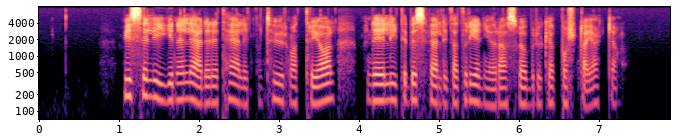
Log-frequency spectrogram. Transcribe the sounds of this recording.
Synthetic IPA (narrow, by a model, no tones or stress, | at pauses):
vɪsːəliːɡənæɭɛːd̪əɾɛt̪hæːɭɪɡt̪nat̪ʰʉ̟ːɾmat̪ɾɪɑːlmɛnd̪ɛæɭiːt̪əbɛsvæːɭɪt̪at̪ɾeːnjœːɾasɔjɑːɡbɾʉ̟ːkaɾbɔʂʈajakːan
